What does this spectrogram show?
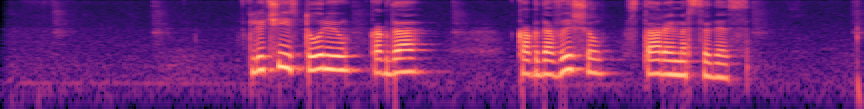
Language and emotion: Russian, neutral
